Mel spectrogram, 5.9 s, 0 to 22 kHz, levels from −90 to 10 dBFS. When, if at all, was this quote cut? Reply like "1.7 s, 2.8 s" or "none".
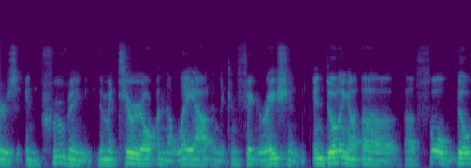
1.2 s, 3.7 s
